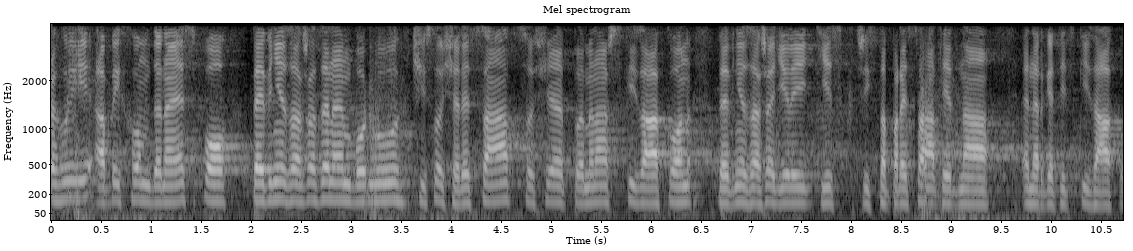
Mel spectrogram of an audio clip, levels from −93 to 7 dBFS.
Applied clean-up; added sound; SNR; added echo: neural separator model SepFormer DNS4.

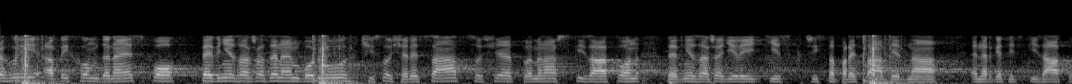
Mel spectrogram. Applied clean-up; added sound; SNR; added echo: none; Slam; 4 dB; none.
